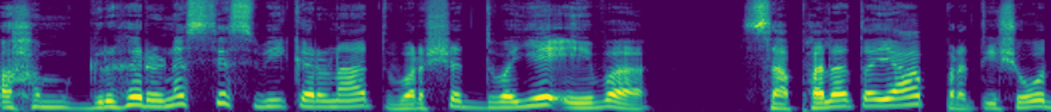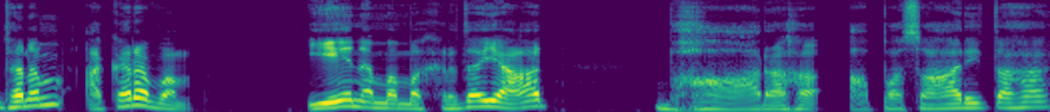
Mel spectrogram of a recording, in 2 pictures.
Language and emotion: Sanskrit, happy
